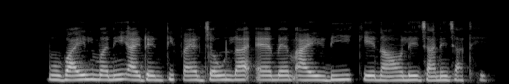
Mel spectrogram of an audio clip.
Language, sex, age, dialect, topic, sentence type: Chhattisgarhi, female, 18-24, Western/Budati/Khatahi, banking, statement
